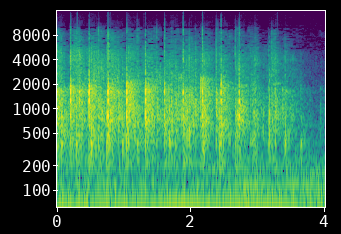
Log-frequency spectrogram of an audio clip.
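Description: A small audience applauding: a few people clapping, dying away near the end.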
